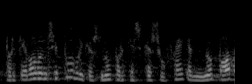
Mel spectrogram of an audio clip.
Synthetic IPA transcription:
pəɾkɛβɔlənseɾpuβlikəznopəɾkɛeskəsufɛɣənːopɔð

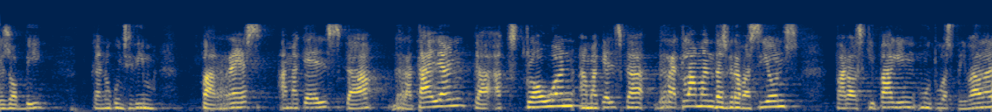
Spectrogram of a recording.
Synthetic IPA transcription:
ezɔbi | kənokunsəðim | pərɛz | əmbəkɛʎskərət̪aʎəŋkəʔəksklɔwənəmbəkɛʎskərəklamənd̪əzɣɾəβəsions | pəɾəlˠskipaɣinmut̪uəspɾiβ̞aðə

